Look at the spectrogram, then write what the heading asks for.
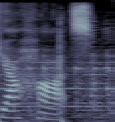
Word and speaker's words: Yachats: canyon are available as well number eight yatchets pronounced Yachats the small town of yatchets is situated at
